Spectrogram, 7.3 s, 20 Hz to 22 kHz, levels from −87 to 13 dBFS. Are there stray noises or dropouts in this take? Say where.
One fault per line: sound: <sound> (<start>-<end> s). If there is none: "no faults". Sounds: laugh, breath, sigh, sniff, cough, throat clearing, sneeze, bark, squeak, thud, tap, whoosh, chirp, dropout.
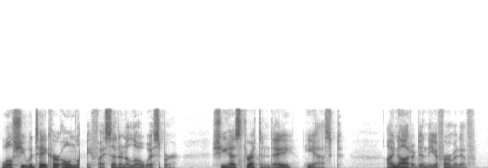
sound: dropout (1.2-1.3 s)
